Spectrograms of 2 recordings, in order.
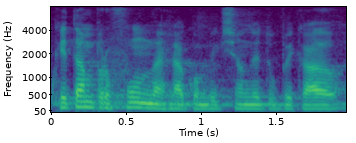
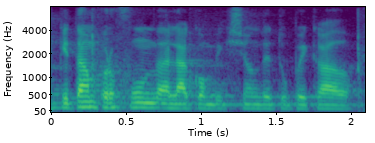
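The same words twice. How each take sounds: First: "tan" kept stressed, the whole question softer and lower; quieter repeat. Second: "tan" leaned on in a searching question; stress on tan. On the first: Preacher repeats his question to the congregation softly. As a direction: ask it again softly, leaning on "tan". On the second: Preacher asks the congregation, stressing "tan". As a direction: press the word "tan" as he asks. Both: Real, not acted. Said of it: "Y yo te pregunto".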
